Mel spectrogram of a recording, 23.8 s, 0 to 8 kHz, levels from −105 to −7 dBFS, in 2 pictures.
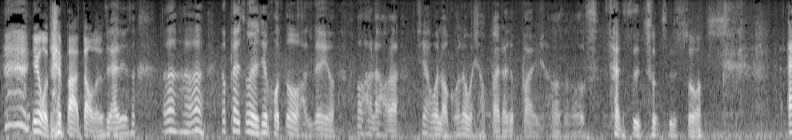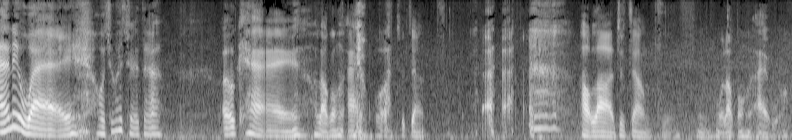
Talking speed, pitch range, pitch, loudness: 225 characters per minute, 95-145 Hz, 110 Hz, -23 LUFS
